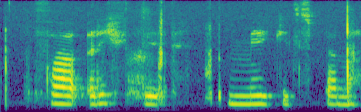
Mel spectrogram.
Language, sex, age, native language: Icelandic, male, 10, Icelandic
